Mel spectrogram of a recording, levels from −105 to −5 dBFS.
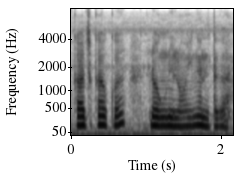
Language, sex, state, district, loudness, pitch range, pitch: Wancho, male, Arunachal Pradesh, Longding, -13 LUFS, 145-165 Hz, 155 Hz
